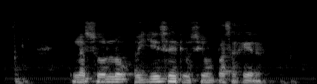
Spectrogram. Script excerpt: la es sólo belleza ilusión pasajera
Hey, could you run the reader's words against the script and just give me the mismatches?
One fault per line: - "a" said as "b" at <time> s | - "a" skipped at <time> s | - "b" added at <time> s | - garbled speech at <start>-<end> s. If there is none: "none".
none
